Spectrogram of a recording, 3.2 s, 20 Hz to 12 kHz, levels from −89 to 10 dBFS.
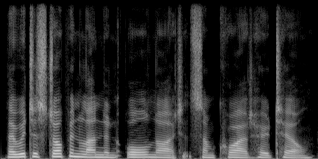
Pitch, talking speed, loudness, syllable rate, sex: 175 Hz, 225 wpm, -18 LUFS, 5.0 syllables/s, female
